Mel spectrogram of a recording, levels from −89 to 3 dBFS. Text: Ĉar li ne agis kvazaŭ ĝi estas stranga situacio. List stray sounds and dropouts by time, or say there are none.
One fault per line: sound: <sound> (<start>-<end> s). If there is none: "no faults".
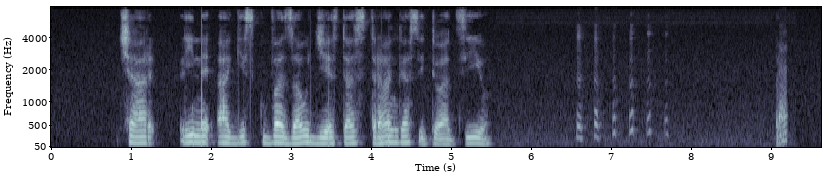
sound: laugh (6.6-7.7 s)
sound: laugh (9.1-9.2 s)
